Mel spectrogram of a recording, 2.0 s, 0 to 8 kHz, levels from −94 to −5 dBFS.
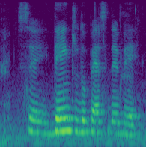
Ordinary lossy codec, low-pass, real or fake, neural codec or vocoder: none; none; real; none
